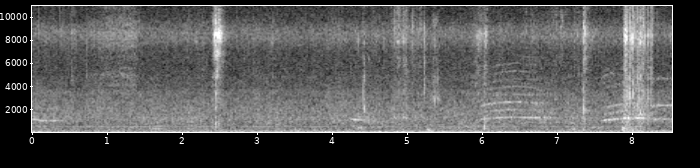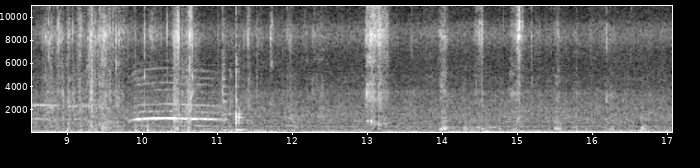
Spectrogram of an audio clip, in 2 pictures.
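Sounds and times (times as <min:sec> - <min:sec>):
chewing: 0:04.3 - 0:06.2, 0:06.9 - 0:10.8, 0:11.4 - 0:17.0
utensils on a plate: 0:07.3 - 0:12.0.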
